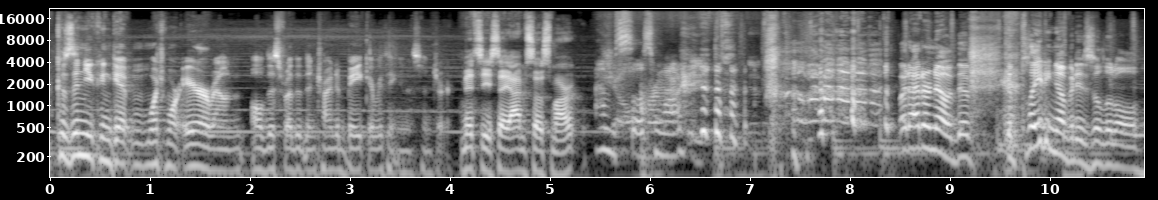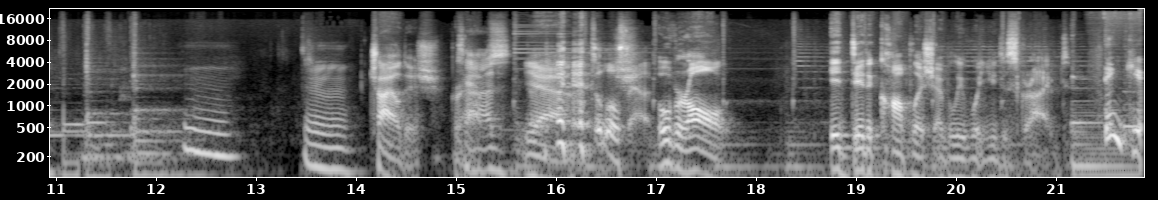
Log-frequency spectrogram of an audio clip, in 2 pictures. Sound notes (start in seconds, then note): 6.2 laughs; 6.3 all laughing; 15.8 laughs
